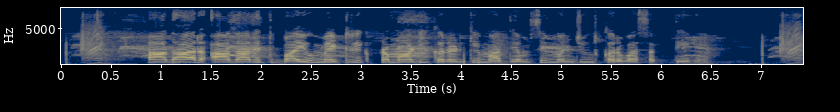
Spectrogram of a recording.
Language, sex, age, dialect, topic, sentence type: Hindi, female, 18-24, Kanauji Braj Bhasha, banking, statement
